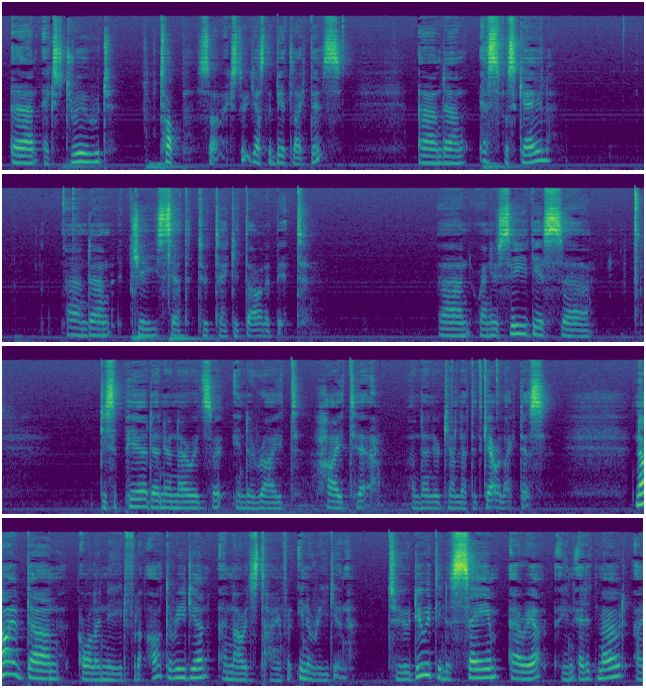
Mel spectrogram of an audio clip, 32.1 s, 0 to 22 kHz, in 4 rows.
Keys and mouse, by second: 0.8 e, 6.0 s, 9.7 g.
